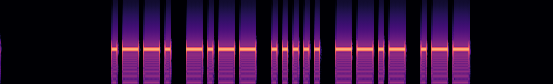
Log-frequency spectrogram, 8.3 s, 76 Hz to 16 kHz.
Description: Morse code, heard as a keyed tone, about 15 wpm, 700 Hz. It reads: PY5QW
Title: DXCC-100 Call Signs - 5 Characters - Repeated 3x - 15wpm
